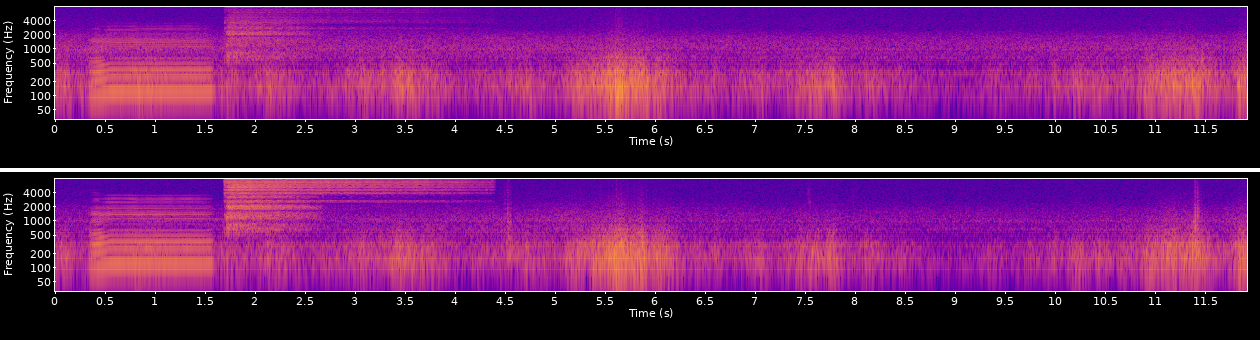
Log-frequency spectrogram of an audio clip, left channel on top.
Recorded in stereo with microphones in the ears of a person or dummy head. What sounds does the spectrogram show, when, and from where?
0.3 s singing: 15° right (ahead or behind)
1.7 s a hiss: 85° right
